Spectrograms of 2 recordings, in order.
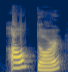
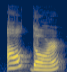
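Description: No difference in how they are said.

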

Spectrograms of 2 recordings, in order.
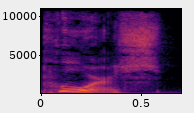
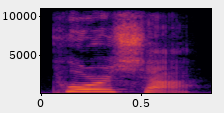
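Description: First: The word ends without a weak 'uh' vowel. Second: The word ends with a weak 'uh' vowel. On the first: The speaker calls it wrong. "I'm not saying Porsche" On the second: The speaker calls it right. "I have to keep the schwa sound at the end"

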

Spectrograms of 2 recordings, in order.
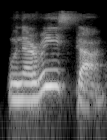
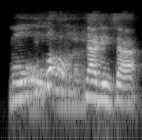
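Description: First: The stress is on the third syllable. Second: The stress is on the first syllable. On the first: "세 번째" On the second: "제일 앞에 강세 줘볼 거야"

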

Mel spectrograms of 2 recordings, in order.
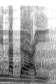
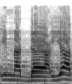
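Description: First: The final word ends with a long i. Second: The final word ends with a -ya sound. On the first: The speaker calls it wrong. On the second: The speaker calls it right.

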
